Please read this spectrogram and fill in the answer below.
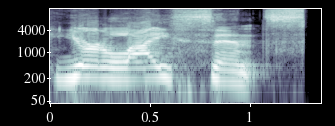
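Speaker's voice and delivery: very slow, drawn-out explanation; translating for Mike. Retold or imitated. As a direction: stretch it out as if translating. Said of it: "I had to translate for Mike".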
